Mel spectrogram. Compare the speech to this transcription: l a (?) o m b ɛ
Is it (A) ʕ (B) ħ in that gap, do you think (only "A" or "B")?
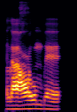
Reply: A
